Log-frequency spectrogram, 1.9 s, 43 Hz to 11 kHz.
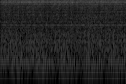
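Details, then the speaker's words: Berdair pump driven by adjustable PWM signal generator at 30 Hz, 15% duty cycle, running much smoother than at lower frequency; quiet even hum with faint steady high tone, no pulsing or knocking; normal pump running. "the downside is let's say we've slowed this down hear the the wine starting from the motor the low pitch wine it's not crazy about that"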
